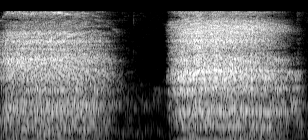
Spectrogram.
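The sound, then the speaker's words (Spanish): Deep breathing to fill the lungs, as in a seated relaxation exercise: two long, loud, airy breaths with a hissing rush, separated by a brief near-silent pause. “Comienza a respirar profundamente, a llenar sus pulmones de aire.”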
